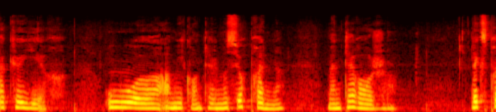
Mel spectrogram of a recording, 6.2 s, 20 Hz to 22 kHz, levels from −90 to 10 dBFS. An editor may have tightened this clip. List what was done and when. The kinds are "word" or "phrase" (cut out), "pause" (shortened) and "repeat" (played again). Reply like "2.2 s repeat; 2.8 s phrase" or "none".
2.3 s word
